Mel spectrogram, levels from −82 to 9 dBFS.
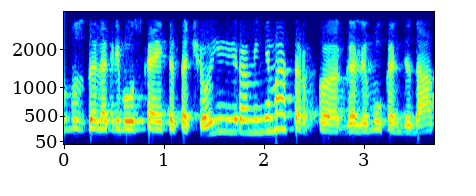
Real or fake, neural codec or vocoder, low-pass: real; none; 3.6 kHz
